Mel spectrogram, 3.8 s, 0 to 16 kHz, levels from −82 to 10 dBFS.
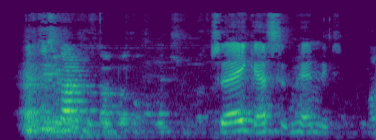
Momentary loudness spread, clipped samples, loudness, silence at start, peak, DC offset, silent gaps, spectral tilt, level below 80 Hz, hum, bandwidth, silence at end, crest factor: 22 LU; under 0.1%; -18 LUFS; 0.2 s; 0 dBFS; under 0.1%; none; -2.5 dB/octave; -68 dBFS; none; 11.5 kHz; 0 s; 20 dB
